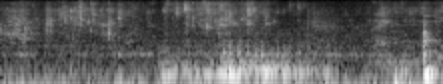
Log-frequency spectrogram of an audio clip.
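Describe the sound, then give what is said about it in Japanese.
Tap water runs steadily into a sink while cherry tomatoes, their stems removed, are rinsed, with soft splashing and a few low knocks and thuds as they tumble and shift under the stream. “ヘタの周り結構汚れがついているので、ヘタを取ってからお水で洗います。洗っています。”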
